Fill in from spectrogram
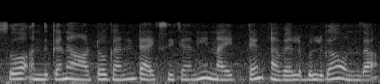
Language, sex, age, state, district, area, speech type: Telugu, female, 45-60, Andhra Pradesh, Kakinada, rural, spontaneous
